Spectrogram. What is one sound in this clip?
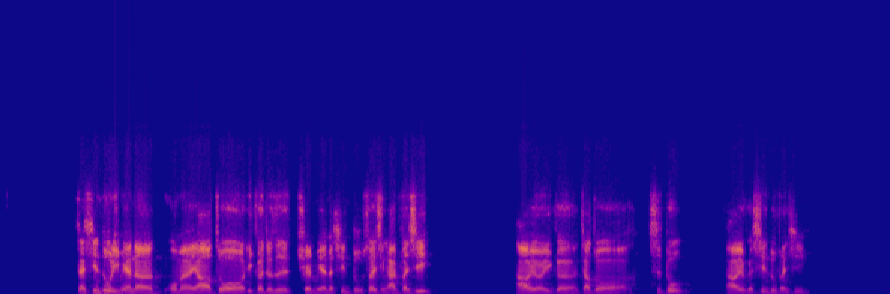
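A man speaks calmly through a microphone, as in an online call.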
